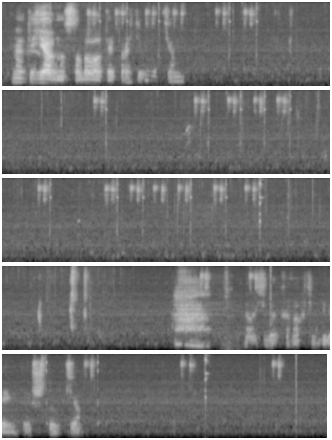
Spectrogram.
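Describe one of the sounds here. Soft interface clicks tick now and then as game menus open and items move.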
